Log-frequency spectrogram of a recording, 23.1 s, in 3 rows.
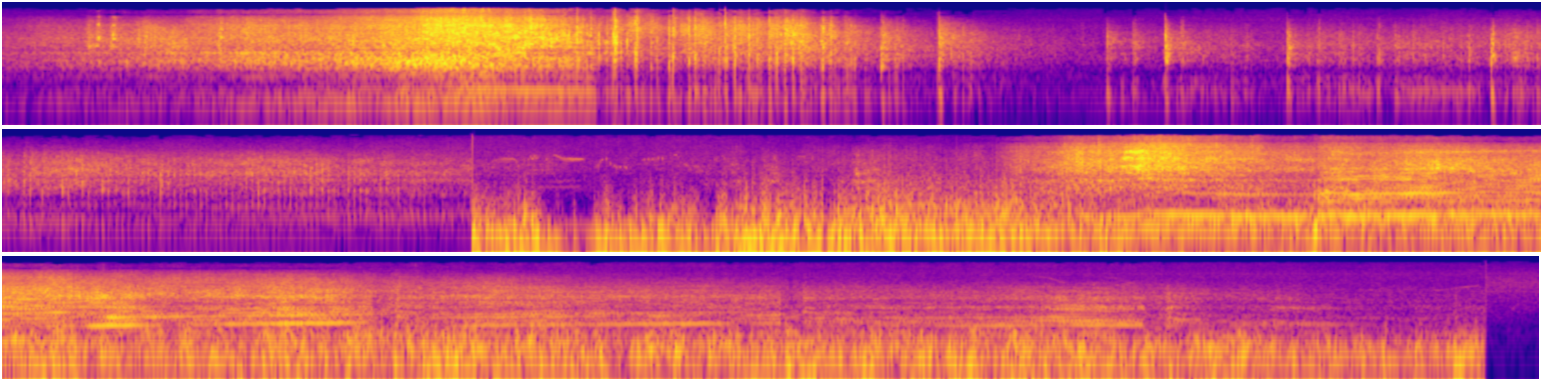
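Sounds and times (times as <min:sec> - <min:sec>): rushing noise: 0:11.2 - 0:22.1
rally car engine revving: 0:12.1 - 0:22.2.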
